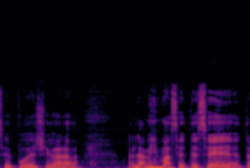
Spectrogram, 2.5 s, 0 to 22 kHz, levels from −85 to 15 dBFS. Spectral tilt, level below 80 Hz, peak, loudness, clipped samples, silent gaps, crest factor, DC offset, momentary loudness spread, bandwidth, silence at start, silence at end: -5 dB/octave; -62 dBFS; -18 dBFS; -33 LUFS; under 0.1%; none; 16 dB; under 0.1%; 6 LU; 11.5 kHz; 0 s; 0 s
